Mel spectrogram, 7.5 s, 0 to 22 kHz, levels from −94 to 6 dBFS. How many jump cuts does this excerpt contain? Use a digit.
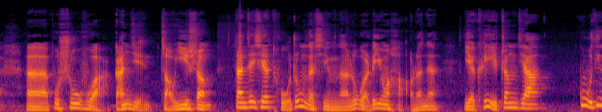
2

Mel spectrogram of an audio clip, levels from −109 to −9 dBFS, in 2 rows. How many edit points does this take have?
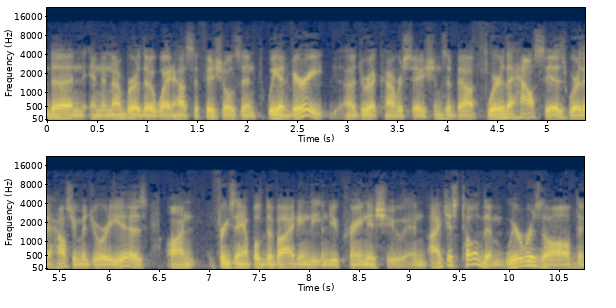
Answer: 5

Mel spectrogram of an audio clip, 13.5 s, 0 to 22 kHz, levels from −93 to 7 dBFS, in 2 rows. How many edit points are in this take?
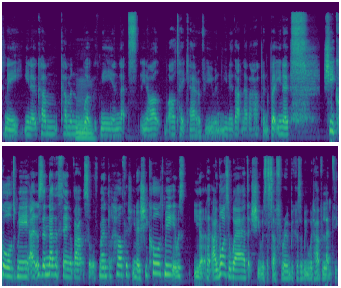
5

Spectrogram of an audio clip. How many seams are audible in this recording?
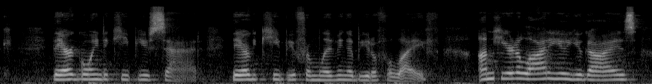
2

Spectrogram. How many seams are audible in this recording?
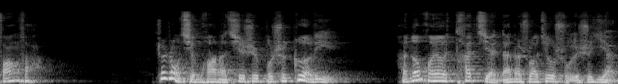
0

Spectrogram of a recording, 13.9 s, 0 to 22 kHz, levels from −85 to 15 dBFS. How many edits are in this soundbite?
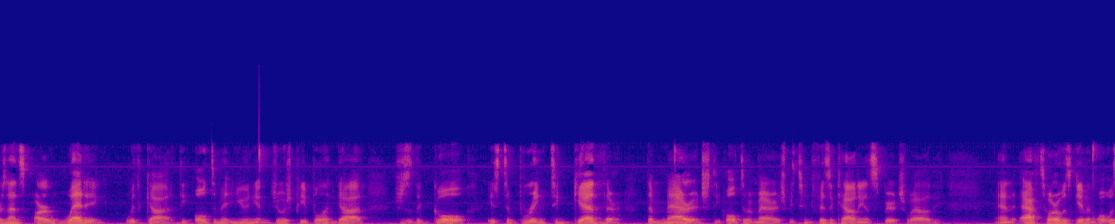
1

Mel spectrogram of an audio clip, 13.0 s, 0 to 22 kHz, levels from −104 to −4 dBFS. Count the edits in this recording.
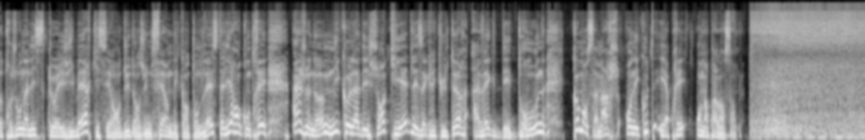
0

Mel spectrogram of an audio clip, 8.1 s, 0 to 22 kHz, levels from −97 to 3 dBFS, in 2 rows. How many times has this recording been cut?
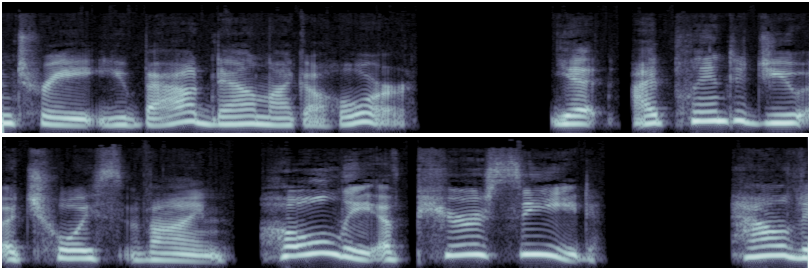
1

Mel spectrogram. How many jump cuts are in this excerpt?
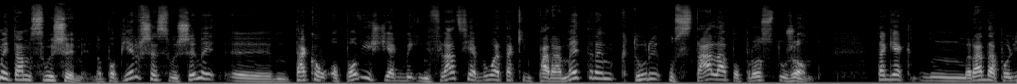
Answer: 0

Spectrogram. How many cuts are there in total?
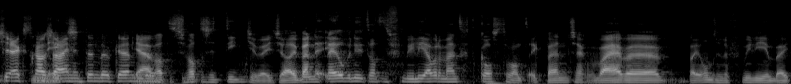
2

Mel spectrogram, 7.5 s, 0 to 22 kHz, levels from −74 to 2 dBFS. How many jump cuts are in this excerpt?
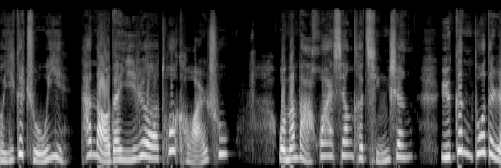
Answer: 1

